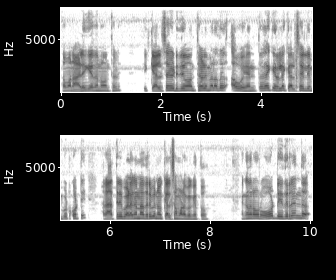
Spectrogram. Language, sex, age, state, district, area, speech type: Kannada, male, 30-45, Karnataka, Bidar, urban, spontaneous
